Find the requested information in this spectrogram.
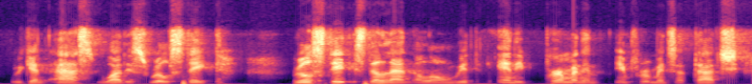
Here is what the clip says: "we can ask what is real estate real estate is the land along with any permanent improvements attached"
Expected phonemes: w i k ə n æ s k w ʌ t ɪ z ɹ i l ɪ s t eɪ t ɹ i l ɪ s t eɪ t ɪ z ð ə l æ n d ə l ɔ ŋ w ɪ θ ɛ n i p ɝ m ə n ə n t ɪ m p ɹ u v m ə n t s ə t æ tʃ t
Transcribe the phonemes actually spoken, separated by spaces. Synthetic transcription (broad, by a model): w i k ə n æ s k w ʌ t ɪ s ɹ i l s t eɪ t ɹ i l s t eɪ t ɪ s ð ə l æ n d ə l ɔ ŋ w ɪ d ɛ n i p ɝ m ə n ə n t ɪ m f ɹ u m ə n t s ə t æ tʃ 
